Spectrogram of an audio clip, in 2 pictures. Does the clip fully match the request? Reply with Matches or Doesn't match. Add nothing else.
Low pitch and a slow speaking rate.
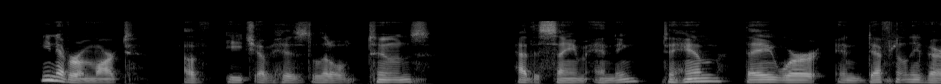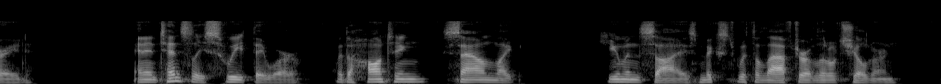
Matches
